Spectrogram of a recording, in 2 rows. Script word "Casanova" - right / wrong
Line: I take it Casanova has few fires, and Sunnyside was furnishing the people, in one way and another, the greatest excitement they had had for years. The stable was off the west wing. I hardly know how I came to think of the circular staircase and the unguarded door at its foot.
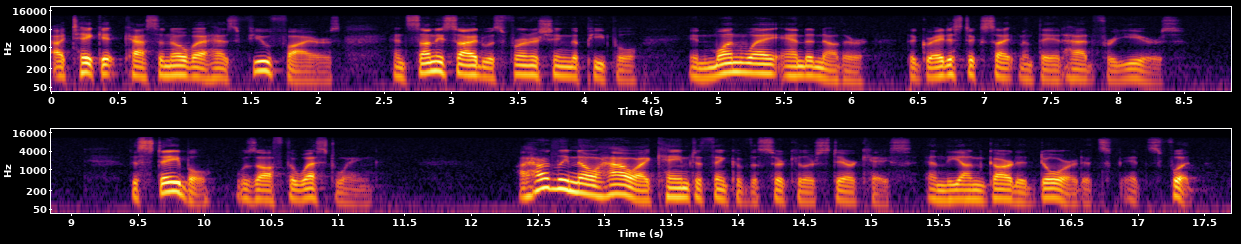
right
